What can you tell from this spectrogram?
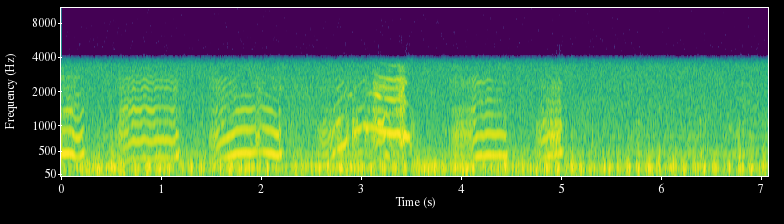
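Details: Lily, a wild American black bear, in her den on January 13, 2013, shortly before the birth of her two cubs. Several short, rising-and-falling whimpering calls with clear harmonics come in a series over a steady low rumbling background.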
